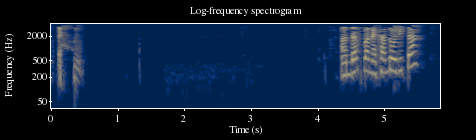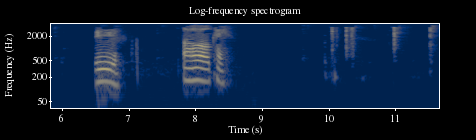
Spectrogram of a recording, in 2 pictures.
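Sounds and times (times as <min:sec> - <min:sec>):
person coughing: 0:00.0 - 0:00.5
speech: 0:04.4 - 0:05.6, 0:06.5 - 0:07.0, 0:07.8 - 0:08.6.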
